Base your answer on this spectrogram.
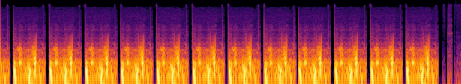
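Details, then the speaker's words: Two-component pericardial friction rub from inflamed pericardial surfaces, with high-pitched, scratchy systolic and diastolic components; still audible despite a large pericardial fluid collection. "in summary pericardial friction rubs occur as a result of contact between inflamed pericardial surfaces these sounds usually have two components"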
